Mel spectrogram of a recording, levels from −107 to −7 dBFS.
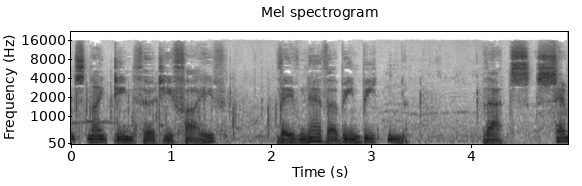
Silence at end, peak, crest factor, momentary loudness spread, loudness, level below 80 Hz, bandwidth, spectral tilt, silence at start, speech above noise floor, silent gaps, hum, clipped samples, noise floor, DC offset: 0 s; -6 dBFS; 18 dB; 17 LU; -22 LUFS; -42 dBFS; 16 kHz; -4 dB/octave; 0 s; 23 dB; none; none; under 0.1%; -44 dBFS; under 0.1%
